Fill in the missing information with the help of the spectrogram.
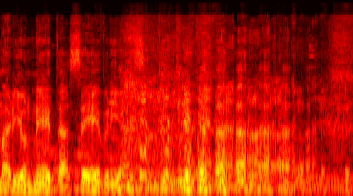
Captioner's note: risas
